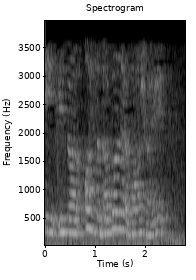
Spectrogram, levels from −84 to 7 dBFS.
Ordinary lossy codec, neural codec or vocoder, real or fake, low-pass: MP3, 16 kbps; none; real; 3.6 kHz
